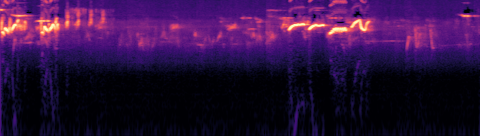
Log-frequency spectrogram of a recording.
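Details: Blue-and-white flycatcher (Cyanoptila cyanomelana) singing clear, sweet whistled phrases, high and slurred, in two bursts with a quiet gap of soft twittering between.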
